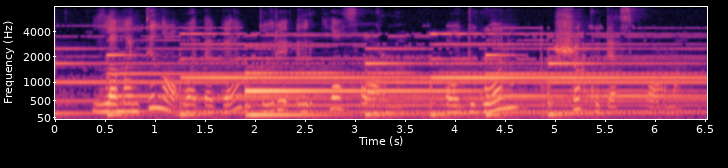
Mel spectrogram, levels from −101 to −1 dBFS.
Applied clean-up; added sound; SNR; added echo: none; Chime / Clock; -4 dB; none.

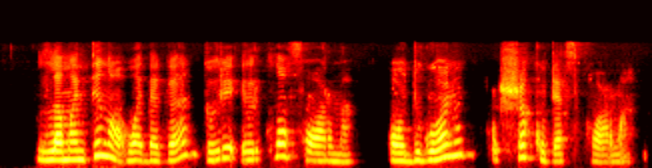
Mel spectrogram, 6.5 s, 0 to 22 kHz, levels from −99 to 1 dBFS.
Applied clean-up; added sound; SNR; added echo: neural mask model Resemble Enhance denoiser.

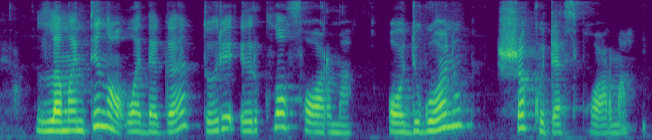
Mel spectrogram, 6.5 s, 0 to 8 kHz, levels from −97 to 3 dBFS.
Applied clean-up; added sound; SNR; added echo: none; none; none; none.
